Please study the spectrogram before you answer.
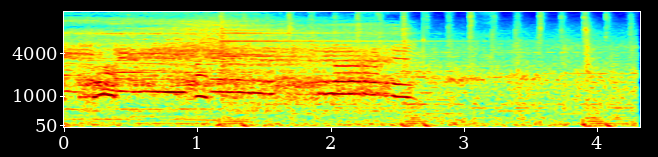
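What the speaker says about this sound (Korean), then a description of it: "심장이 지주하는 기분이 전해지며 입 밖으로 비명이 새어나왔다" A person screams while falling off a cliff, rendered as a sound effect: a loud, strained yell with a falling pitch, carried over a dense rush of wind and noise that continues throughout.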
